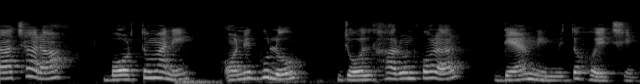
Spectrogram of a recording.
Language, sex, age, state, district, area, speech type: Bengali, female, 18-30, West Bengal, Purulia, urban, spontaneous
